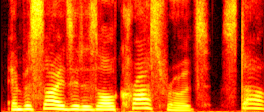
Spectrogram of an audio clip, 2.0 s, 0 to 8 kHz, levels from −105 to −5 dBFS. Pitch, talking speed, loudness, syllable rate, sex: 235 Hz, 240 wpm, -17 LUFS, 5.3 syllables/s, female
